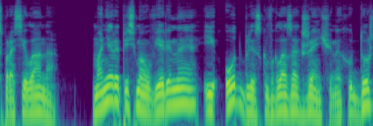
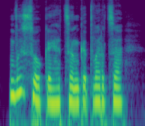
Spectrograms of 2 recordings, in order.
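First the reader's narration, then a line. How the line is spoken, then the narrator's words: Laughing. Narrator (Russian): засмеялась Алекс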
